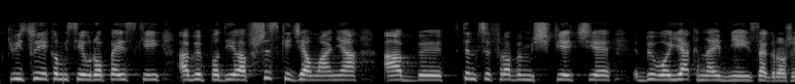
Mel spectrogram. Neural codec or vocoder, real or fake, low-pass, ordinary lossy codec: none; real; 7.2 kHz; none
